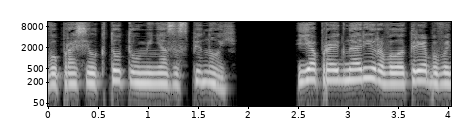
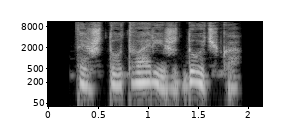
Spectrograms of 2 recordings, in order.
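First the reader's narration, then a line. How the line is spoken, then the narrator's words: Mother whispering in ear. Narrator (Russian): прошептала мама мне в ухо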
